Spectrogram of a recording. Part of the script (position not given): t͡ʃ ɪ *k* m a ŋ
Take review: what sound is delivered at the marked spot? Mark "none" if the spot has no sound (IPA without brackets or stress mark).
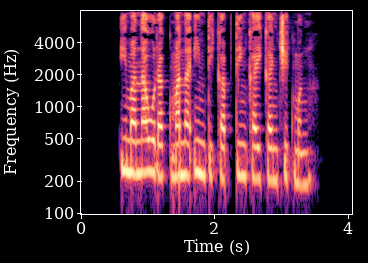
k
